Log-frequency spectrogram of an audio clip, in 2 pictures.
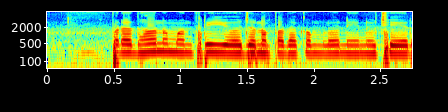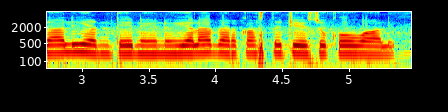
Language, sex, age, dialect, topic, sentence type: Telugu, female, 25-30, Central/Coastal, banking, question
